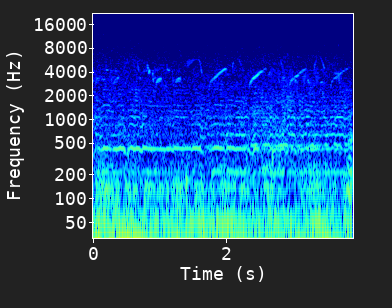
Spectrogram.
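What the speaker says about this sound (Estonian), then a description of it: "nagu näiteks siin üks kimane lendab ringi" A bumblebee flies around raspberry flowers, its buzzing hum steady and fairly faint against a continuous outdoor background, with small birds chirping now and then in the distance.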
